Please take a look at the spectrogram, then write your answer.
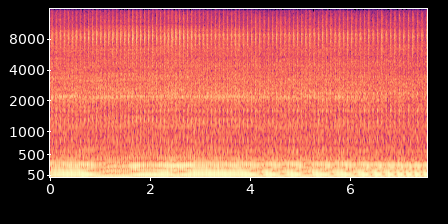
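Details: Honda CBR engine idling with a steady rhythmic metallic knock in time with the engine; a suspected bottom-end or connecting rod knock, not confirmed; advice: stop running it and check rods for play on the crank.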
